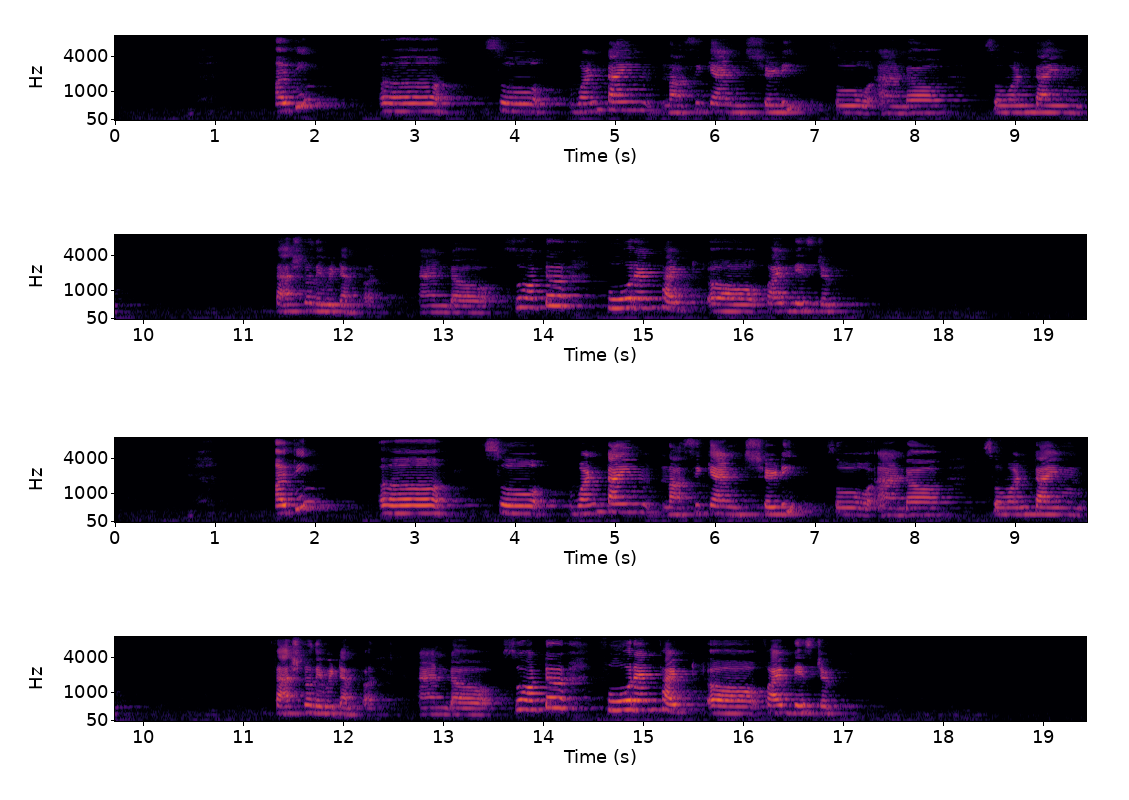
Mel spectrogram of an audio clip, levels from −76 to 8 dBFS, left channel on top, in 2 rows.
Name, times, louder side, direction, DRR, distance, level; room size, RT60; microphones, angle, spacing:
voice 1, 1.6-2.1 2.6-3.4 3.7-6.9 7.2-8.4 8.7-9.7 11.3-12.4 12.8-17.0, right 4 dB, 70° right, 0.7 m, -32 dB
15.0 x 8.4 x 2.2 m
head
